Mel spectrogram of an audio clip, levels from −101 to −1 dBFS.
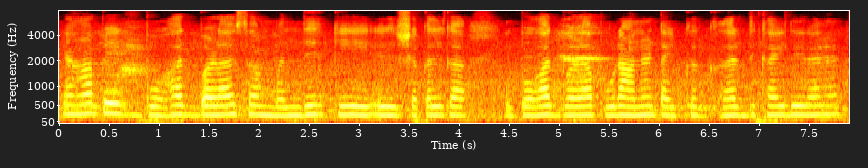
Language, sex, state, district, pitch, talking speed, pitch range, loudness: Hindi, female, Jharkhand, Sahebganj, 230 Hz, 145 wpm, 225-240 Hz, -17 LUFS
